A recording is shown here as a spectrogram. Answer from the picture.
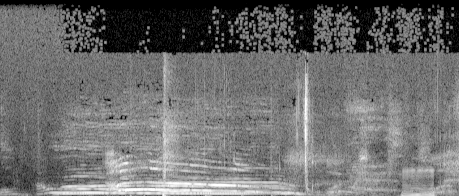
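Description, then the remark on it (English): A person imitates a wolf howl as a sound effect for a story, with one long, drawn-out wavering voice that rises and slowly falls over about three seconds, loud, then trails off into breathy sounds. “this one is called The White Wolf”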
